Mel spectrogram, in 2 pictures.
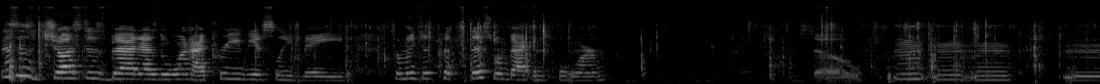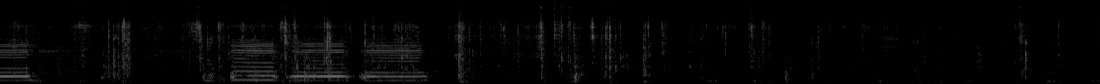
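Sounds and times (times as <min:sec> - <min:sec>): paper crinkling and rustling: 0:00.0 - 0:22.0
person singing held notes: 0:08.7 - 0:11.5, 0:13.2 - 0:15.3.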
